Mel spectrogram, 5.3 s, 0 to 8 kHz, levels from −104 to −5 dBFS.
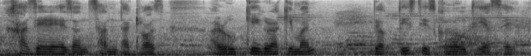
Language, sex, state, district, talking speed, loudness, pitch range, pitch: Assamese, male, Assam, Kamrup Metropolitan, 115 wpm, -17 LUFS, 120-135 Hz, 125 Hz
